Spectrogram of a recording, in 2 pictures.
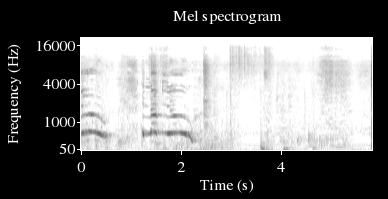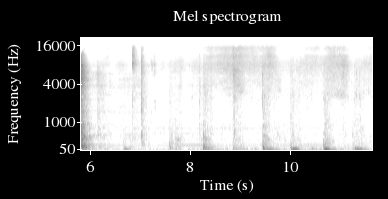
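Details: ChiChi, a pet Chihuahua, greeting its owner indoors: two high, arching whining cries with rich overtones in the first two seconds, followed by scattered thumps, knocks and soft shuffling in a small room.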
